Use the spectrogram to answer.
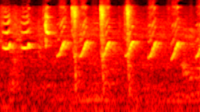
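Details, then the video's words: Indian ringneck parakeet giving a run of short rising chirped notes, about three per second, each sliding upward, with sharp clicks between. "Indian parrots talking video"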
